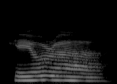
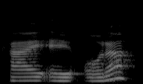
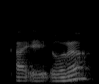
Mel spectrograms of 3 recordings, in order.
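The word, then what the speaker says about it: Kia ora: Keora. That's not how you say it. It's Kai Ora. Kai Ora from New Zealand.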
